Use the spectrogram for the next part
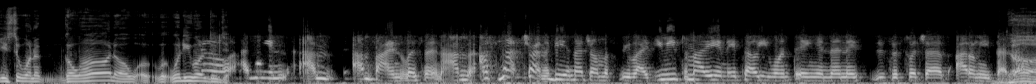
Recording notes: Today on the show we opened up the phone lines for a chance for our listeners to shoot their shot at their crush. We opened up the phone lines to see what our listeners thought.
